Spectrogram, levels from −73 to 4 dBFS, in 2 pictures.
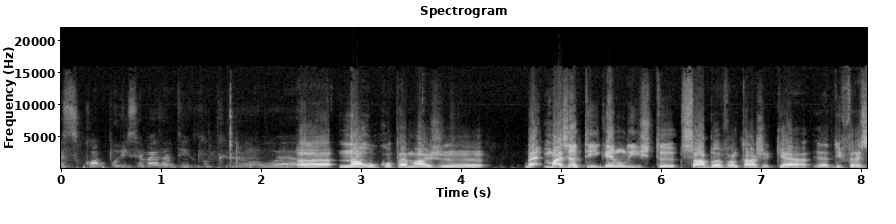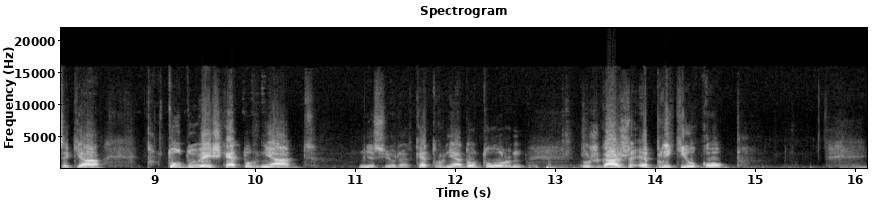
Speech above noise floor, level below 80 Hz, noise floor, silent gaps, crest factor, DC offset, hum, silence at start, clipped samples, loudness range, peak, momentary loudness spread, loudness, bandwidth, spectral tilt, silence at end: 31 dB; -42 dBFS; -43 dBFS; none; 12 dB; under 0.1%; none; 0 s; 0.2%; 3 LU; 0 dBFS; 19 LU; -12 LUFS; 16.5 kHz; -4 dB/octave; 0 s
